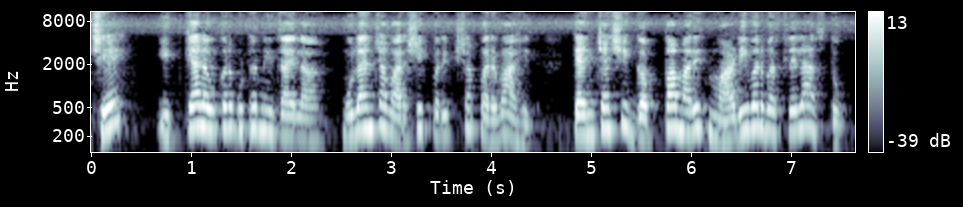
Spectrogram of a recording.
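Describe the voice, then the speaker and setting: A woman's voice: fairly high pitch, normal speed, warm tone, natural voice. A woman voicing an irritable household manager who sneers at the boys and tattles to their father. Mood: sneering.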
